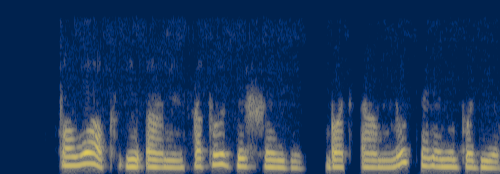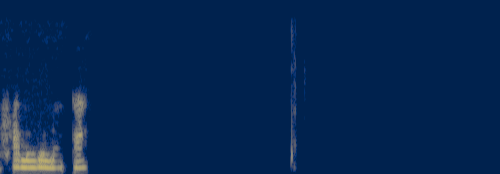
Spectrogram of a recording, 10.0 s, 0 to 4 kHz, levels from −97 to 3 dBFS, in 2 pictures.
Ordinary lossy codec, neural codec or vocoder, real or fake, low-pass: none; none; real; 3.6 kHz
